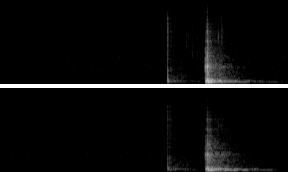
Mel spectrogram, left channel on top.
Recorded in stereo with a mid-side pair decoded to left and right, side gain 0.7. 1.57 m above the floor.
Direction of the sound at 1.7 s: 40° left.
